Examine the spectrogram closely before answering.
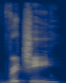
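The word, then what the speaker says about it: Ricci: this case professor uh richie actually uh professor ritchie's last name was not richie richie is spelled r-i-c-c-i his real name was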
